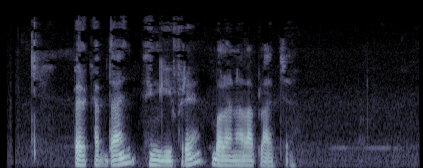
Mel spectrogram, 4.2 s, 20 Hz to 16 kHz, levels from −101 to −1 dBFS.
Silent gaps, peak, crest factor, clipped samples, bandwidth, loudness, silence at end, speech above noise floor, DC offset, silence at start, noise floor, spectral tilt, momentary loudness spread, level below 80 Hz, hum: none; -12 dBFS; 24 dB; under 0.1%; 11 kHz; -33 LUFS; 1.25 s; 32 dB; under 0.1%; 0.3 s; -65 dBFS; -7 dB/octave; 16 LU; -58 dBFS; none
